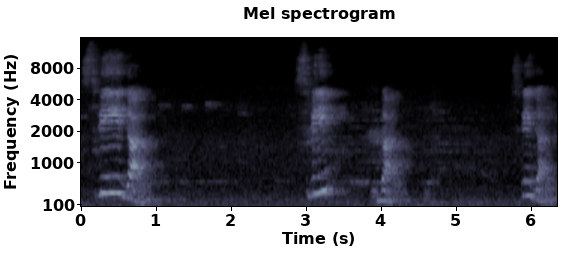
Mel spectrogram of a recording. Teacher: যদি তালব্যর সঙ্গে রি ল যুক্ত হয় তাহলে ইংরেজি এস এর মতো উচ্চারণ হয়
